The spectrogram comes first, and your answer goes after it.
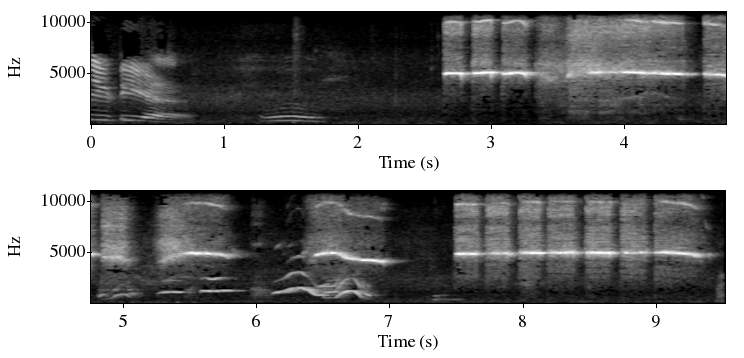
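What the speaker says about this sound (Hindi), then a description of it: "वो मुंह में डाल के बजा रहा है।" A small child blows a found object in his mouth like a whistle, giving short shrill tones in bursts between pauses, with chirping and children's babble around it in a room.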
